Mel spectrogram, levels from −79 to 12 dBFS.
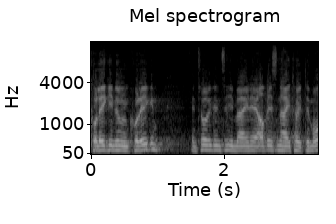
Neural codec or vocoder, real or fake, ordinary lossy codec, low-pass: vocoder, 44.1 kHz, 128 mel bands, Pupu-Vocoder; fake; none; 14.4 kHz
